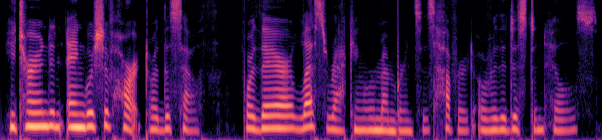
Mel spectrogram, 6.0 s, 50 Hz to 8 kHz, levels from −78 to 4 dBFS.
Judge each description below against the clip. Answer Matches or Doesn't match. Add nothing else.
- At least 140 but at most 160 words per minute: Doesn't match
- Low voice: Doesn't match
